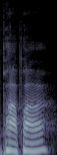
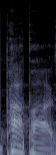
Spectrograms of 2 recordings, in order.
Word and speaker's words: Popeyes: Well, in the South, they don't like pronounce the whole word and shit. You like, anyway, go out there and give me some Popeye. No, they don't. He won't say Popeyes.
